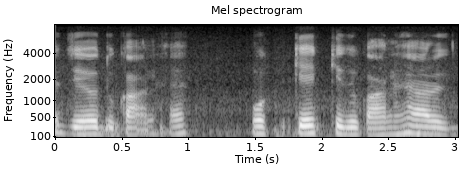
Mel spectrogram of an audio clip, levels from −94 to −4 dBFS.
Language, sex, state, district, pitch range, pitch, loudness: Hindi, male, Gujarat, Valsad, 130-145 Hz, 140 Hz, -18 LUFS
